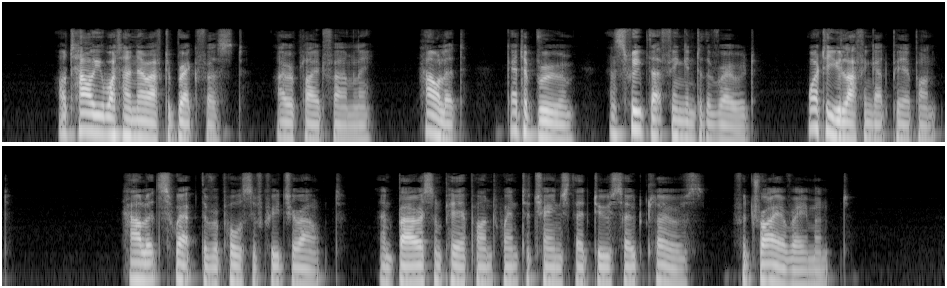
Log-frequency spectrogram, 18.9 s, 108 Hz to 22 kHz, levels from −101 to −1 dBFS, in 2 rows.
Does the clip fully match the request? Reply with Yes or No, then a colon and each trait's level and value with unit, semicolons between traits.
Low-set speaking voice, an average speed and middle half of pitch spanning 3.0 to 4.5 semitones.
Yes: low, 115 Hz; average, 160 wpm; average, 3.4 semitones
